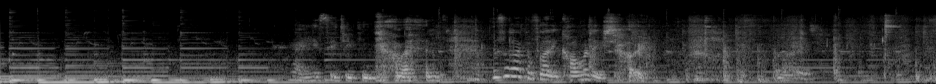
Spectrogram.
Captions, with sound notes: K, he said you can (CHUCKLES) come in. This is like a bloody comedy show.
